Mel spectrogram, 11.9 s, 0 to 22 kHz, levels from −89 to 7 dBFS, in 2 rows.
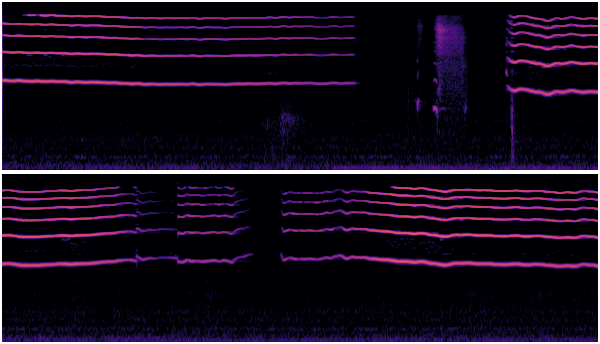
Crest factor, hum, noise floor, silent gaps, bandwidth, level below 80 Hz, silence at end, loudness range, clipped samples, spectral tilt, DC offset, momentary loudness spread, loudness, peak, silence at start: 18 dB; none; -68 dBFS; none; 16 kHz; -74 dBFS; 0 s; 13 LU; under 0.1%; 6.5 dB/octave; under 0.1%; 23 LU; -23 LUFS; -12 dBFS; 0 s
